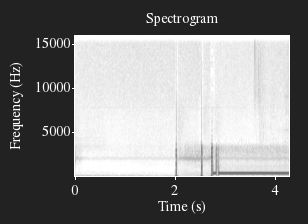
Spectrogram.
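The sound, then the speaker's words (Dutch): A few sharp clicks and blips as a phone call drops, then a loud, steady telephone dial tone hums on continuously until the end, with no voices present. “En daar ging even de telefoon op.”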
